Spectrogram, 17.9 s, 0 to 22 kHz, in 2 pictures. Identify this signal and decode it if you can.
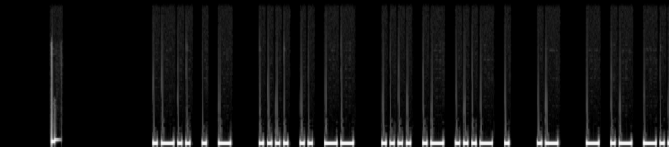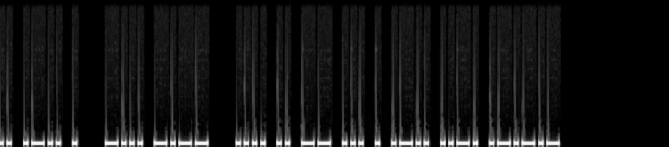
Morse code, heard as a keyed tone, about 22 wpm, 700 Hz. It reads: LET HIM HAVE A TABLE BY HIMSELF.
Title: Sentences from Top 1600 Words 22wpm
